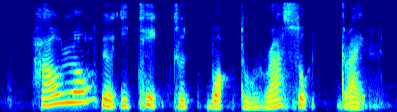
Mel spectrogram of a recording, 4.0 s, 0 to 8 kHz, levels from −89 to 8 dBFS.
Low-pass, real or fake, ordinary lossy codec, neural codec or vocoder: 7.2 kHz; fake; none; vocoder, 22.05 kHz, 80 mel bands, HiFi-GAN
